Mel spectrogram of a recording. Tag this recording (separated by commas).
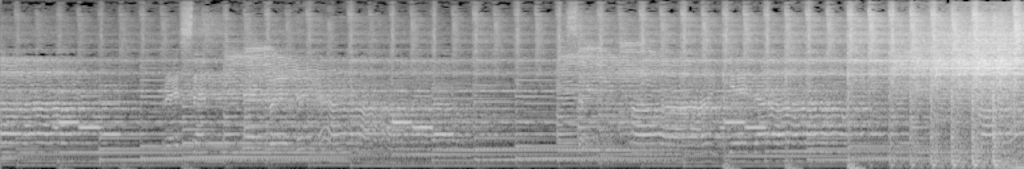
Music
